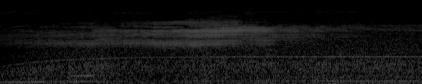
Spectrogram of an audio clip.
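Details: Noisy small fan: steady high-pitched buzzing hiss over low motor hum; owner later suspects a component damaged during rebuild causes friction noise, while a 3D-printed blade and bearing oil lowered noise about 1–2 dB.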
